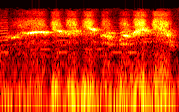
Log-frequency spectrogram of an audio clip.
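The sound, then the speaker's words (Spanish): A voice imitates the whistle-like falsetto speech of people from Tlayacapan, squeaking in a shrill falsetto with about six quick, high-pitched pulses in a row, moderately loud over a faint low rumble. “No hablan con su voz normal, hablan como con, un, con una voz de silbato.”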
